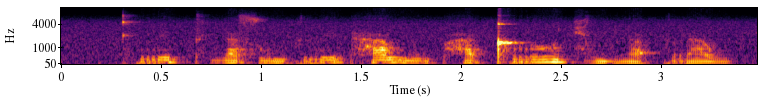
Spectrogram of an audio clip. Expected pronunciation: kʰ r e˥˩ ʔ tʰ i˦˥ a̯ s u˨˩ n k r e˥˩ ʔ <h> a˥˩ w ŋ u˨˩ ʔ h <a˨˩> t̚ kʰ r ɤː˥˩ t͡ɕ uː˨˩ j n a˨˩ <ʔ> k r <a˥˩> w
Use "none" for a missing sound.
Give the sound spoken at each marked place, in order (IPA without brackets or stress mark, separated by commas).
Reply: h, a˦˥, ʔ, a˧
